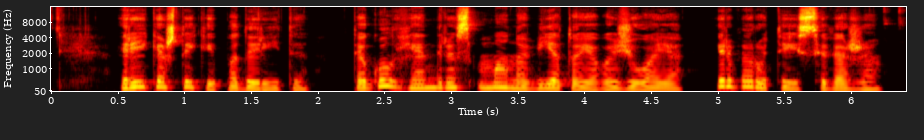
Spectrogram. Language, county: Lithuanian, Kaunas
